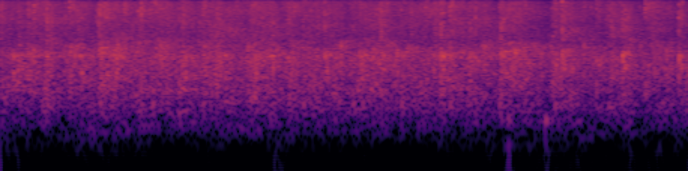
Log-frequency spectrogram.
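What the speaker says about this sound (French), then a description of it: "Vous pouvez l'applaudir, Marco." A room full of people gives steady, even applause for a workshop organiser, a dense uniform patter of clapping held at a constant level throughout.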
